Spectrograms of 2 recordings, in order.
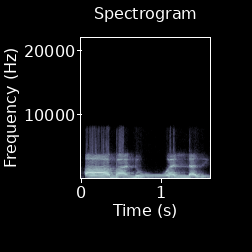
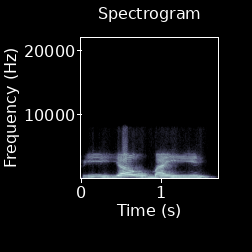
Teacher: Apa yang dimaksudkan sebagai tamkin di sini ialah menetapkan huruf mat dengan erti kata tidak mengidghamkannya kepada huruf selepasnya. Oleh itu huruf waw dan ya ditamkinkan dengan dipanjang dua harakatnya demi menjaga huruf tersebut dari diidghamkan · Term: mat tamkin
